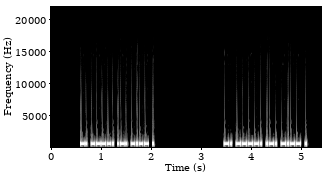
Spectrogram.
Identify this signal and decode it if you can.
Morse code, heard as a keyed tone, about 36 wpm, 700 Hz. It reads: N9RYE N9RYE
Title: Speed Racing - USA 1x3 Call Signs 30wpm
